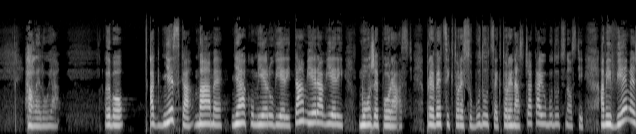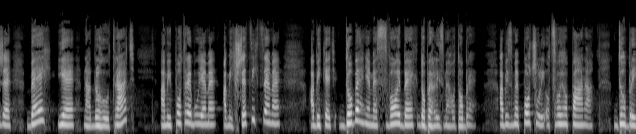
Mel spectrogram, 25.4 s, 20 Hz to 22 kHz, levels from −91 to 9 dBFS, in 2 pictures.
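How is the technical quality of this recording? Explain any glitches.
Nothing in the recording stood out as a technical problem on listening, so there are no glitches to explain.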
